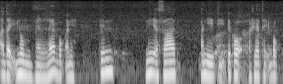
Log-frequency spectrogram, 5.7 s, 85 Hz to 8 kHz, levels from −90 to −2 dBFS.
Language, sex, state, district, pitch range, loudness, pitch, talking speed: Mizo, male, Mizoram, Aizawl, 125-145 Hz, -18 LUFS, 130 Hz, 190 wpm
